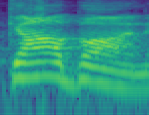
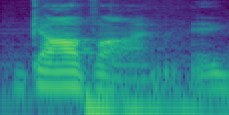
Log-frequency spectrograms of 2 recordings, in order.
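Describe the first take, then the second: First: The middle consonant is a b sound. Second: The middle consonant is a v sound.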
